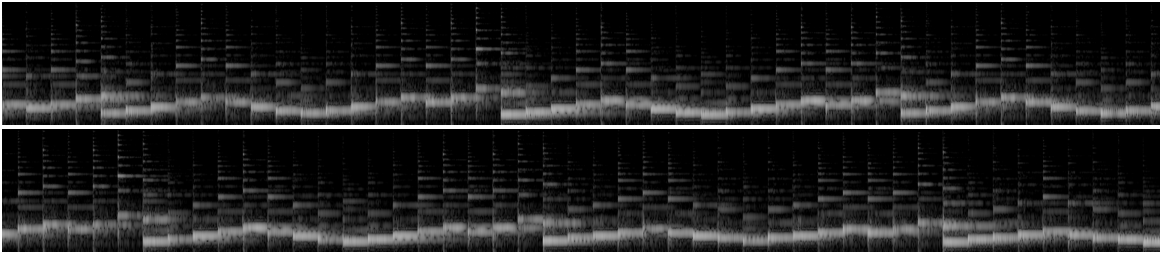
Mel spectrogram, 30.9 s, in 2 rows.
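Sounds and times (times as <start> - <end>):
virtual harp: 0.0 - 30.8.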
